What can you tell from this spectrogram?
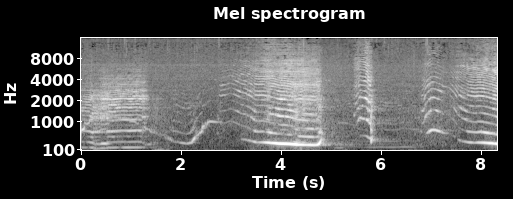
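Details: Whale song: sliding moans and tonal calls that swoop down and up, some long falling glides and brief rising whoops, strongly harmonic, with quiet gaps between phrases.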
